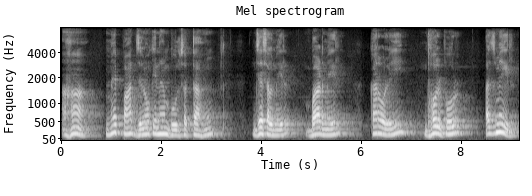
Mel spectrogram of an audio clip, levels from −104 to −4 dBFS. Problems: none marked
